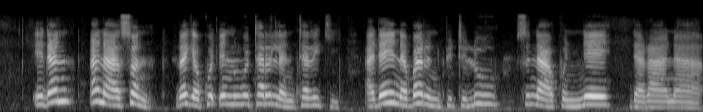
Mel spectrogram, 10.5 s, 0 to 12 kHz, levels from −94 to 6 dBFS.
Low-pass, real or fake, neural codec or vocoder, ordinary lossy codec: 7.2 kHz; real; none; AAC, 64 kbps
